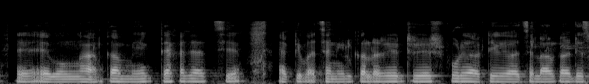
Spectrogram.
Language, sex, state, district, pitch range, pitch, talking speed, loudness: Bengali, male, West Bengal, Malda, 125-135 Hz, 130 Hz, 205 wpm, -27 LUFS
